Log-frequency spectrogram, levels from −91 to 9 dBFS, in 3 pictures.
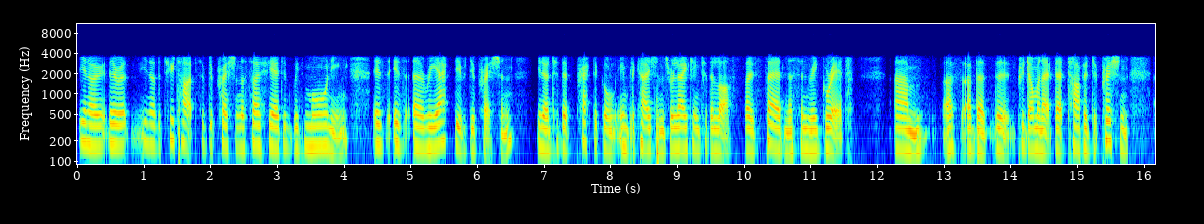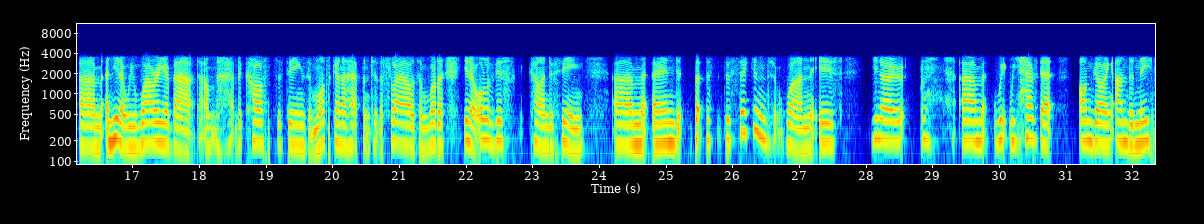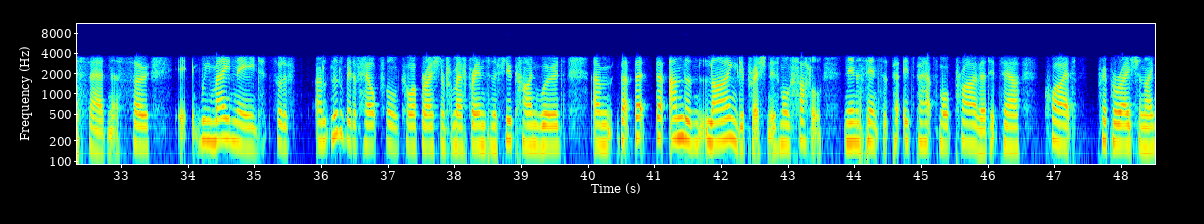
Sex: female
